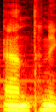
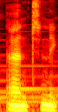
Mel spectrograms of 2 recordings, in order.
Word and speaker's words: Antony: like Thompson and Thomas and Antony not Anthony Quinn it is Antony Quinn because while speaking English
